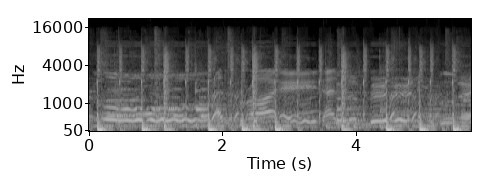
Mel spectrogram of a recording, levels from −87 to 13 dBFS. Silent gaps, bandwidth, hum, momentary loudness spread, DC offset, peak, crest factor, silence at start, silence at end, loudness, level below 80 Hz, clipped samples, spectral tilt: none; 15 kHz; none; 6 LU; under 0.1%; -8 dBFS; 12 dB; 0 s; 0 s; -21 LUFS; -24 dBFS; under 0.1%; -5.5 dB/octave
